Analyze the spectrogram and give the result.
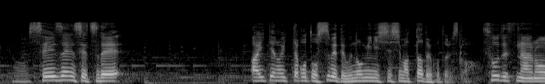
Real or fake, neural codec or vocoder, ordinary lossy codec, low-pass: real; none; none; 7.2 kHz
